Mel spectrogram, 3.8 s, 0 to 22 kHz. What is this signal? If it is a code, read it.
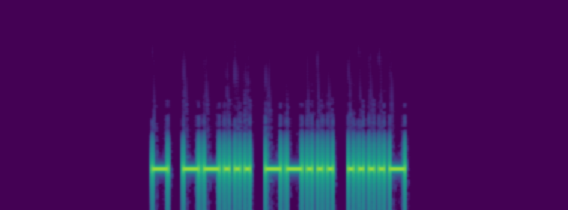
Morse code, heard as a keyed tone, about 34 wpm, 700 Hz. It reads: T774
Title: Numbers - Contest Style - 4-Digit 35wpm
